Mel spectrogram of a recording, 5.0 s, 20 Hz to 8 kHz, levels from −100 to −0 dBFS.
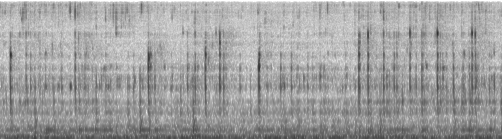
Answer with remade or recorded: recorded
